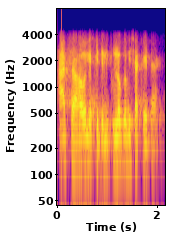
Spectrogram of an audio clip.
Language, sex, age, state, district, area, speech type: Odia, male, 60+, Odisha, Khordha, rural, conversation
